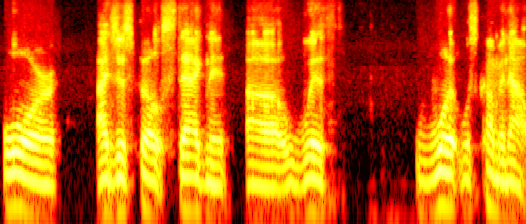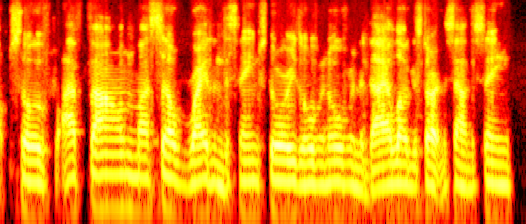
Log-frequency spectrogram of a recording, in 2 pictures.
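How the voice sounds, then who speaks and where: In a lowish, flat voice at a moderate pace, an American man explains things conversationally while being interviewed about his work as a playwright and producer. The lo-fi recording sounds dull and echoes around the room.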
